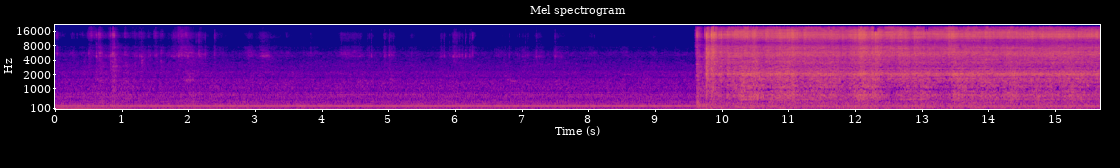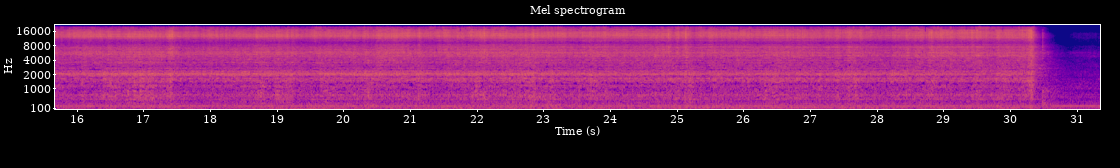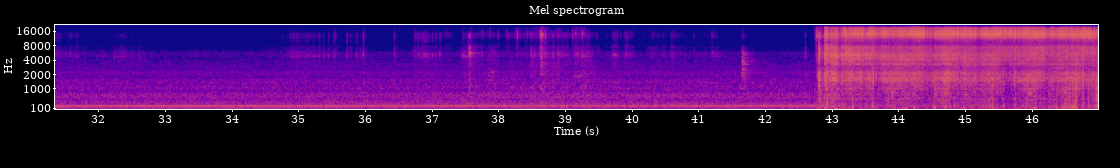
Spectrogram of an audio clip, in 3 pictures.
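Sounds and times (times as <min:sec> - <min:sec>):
electric arc welding crackle: 0:09.6 - 0:31.7, 0:42.7 - 0:46.9.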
